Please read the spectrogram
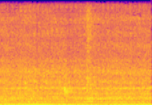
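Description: Corded electric hair clippers running with a steady buzz while cutting short hair.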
